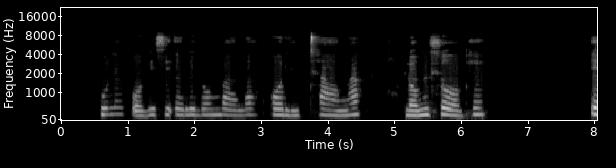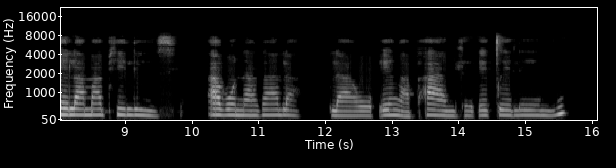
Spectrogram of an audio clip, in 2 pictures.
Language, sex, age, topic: North Ndebele, female, 36-49, health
